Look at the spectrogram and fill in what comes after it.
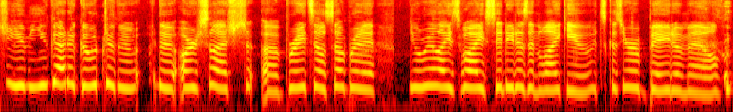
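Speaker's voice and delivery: squeaky put-on voice, pitch pushed way up. Speaker voicing Carl addressing Jimmy, in a Carl voice. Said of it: "I can kind of do Carl".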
